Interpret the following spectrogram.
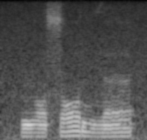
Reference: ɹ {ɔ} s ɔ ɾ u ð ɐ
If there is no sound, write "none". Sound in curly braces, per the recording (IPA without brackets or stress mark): ɔ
